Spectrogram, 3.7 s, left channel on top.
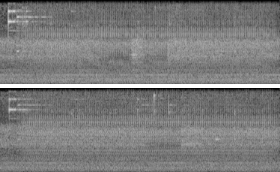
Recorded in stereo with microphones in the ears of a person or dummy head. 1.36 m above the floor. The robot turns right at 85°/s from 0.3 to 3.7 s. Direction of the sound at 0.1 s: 75° left (ahead or behind).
